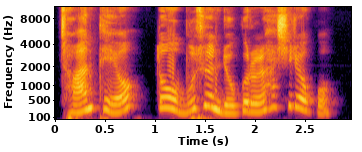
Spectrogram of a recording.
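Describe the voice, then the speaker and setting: A woman narrating her own story in a calm, matter-of-fact way, as the wife in a radio drama. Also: a little high, a little slow.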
